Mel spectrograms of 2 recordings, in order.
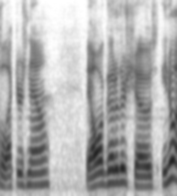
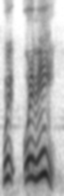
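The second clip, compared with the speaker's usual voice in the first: confused uncle; 8 semitones higher, faster than usual. Retold or imitated. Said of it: "And he went".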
